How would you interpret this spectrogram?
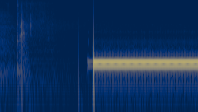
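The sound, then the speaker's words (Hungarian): A faint rustle, then a loud, steady telephone dial tone cuts in and holds unbroken to the end, a continuous hum on an open line with no voices. “csak búgás van.”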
